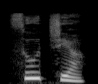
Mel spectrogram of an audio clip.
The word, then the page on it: ಸಿಚಯ: sicaya; Kannada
